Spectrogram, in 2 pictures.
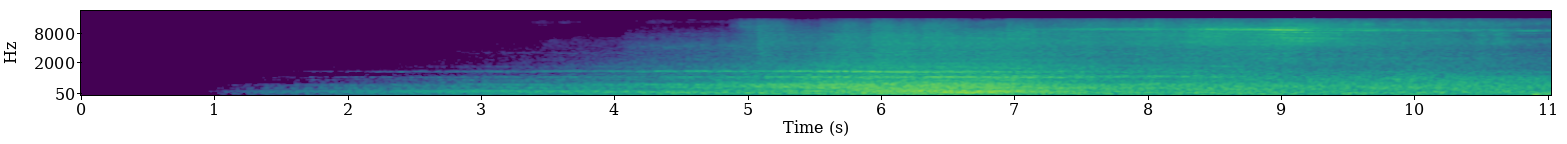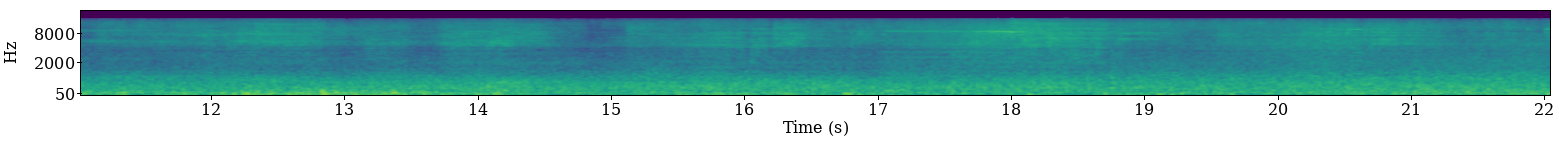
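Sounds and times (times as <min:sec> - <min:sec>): train rumbling over bridge: 0:01.8 - 0:22.0
high wheel squeal: 0:03.3 - 0:14.4.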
